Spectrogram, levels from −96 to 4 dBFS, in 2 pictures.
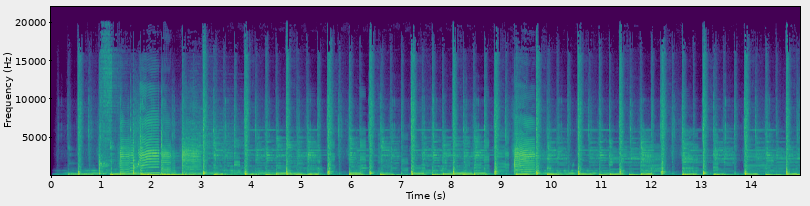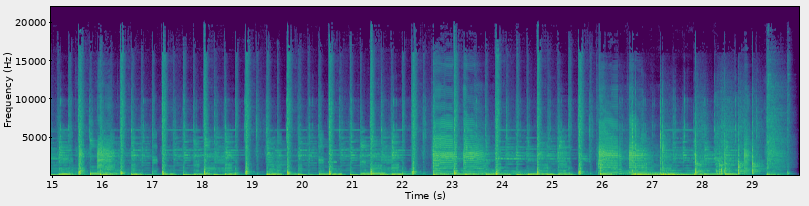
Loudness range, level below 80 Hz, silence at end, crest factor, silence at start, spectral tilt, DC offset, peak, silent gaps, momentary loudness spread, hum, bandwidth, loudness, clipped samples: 3 LU; -24 dBFS; 0.15 s; 18 dB; 0.15 s; -5 dB/octave; under 0.1%; 0 dBFS; none; 6 LU; none; 19.5 kHz; -20 LUFS; under 0.1%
